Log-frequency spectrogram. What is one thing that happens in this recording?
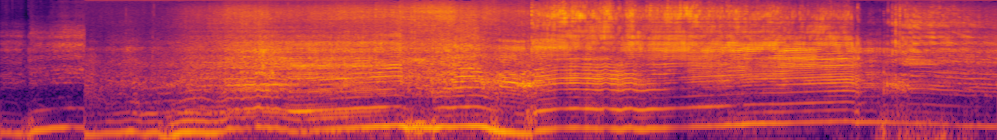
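A rally car engine revs hard as the car speeds past and pulls away.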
